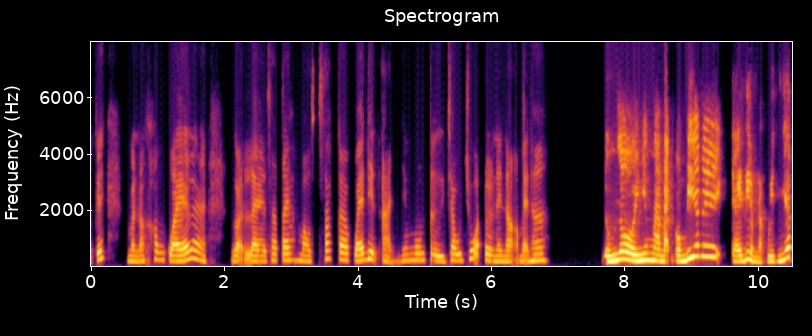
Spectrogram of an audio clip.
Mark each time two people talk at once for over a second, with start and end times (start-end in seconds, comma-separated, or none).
none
